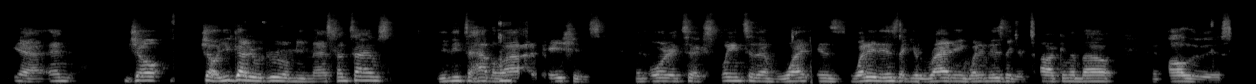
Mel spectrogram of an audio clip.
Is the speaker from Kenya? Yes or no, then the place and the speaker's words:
no; Nicaragua; moved away; also born or lived in San Francisco Bay Area; I'm not Mexican, I'm Nicaraguan. I'm from Nicaragua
